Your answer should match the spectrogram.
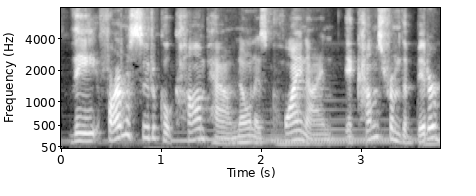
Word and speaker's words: quinine: So again, it's pronounced quinine. I had to actually look that up, because a lot of times when you see it spelled, you're like, is that kinine?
